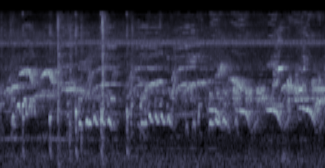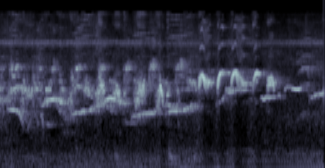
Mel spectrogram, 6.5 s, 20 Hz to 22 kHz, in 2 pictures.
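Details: Caged Chinese Hwamei, described as 90% tame, singing with wing display while nodding, a lion-dance-like movement: a dense run of varied whistled, warbling phrases, rising and falling, with frequent sharp clicks and taps from the cage.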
